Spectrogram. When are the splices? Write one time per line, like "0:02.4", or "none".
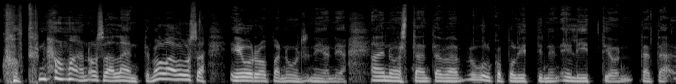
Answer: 0:03.7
